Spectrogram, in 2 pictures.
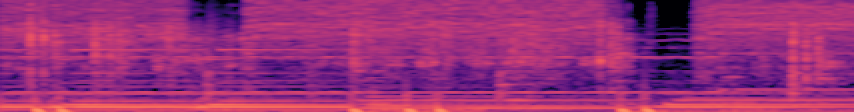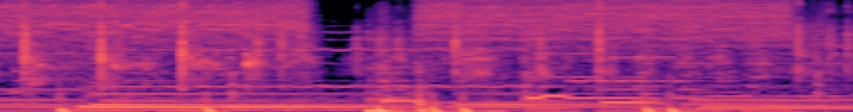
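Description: Aerosol spray can of Krylon UV Archival satin varnish hissing in long bursts of two to three seconds, with short breaks between them, as a clear protective coat goes onto clay coasters.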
